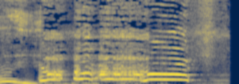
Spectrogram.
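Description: A rooster crowing, with several rising-and-falling syllables ending on a long held note that cuts off near the end.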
